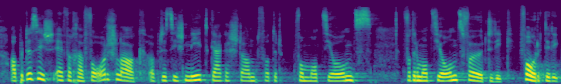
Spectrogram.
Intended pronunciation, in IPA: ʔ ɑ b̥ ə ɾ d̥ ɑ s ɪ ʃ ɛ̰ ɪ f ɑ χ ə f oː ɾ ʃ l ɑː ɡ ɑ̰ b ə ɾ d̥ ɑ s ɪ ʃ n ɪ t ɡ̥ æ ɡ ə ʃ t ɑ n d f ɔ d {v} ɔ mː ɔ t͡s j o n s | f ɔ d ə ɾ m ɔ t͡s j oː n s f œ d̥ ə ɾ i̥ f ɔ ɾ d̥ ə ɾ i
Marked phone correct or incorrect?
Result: incorrect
